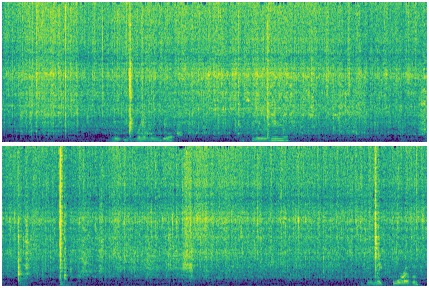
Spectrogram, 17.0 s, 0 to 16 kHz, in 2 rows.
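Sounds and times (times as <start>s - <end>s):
meat sizzling on a griddle: 0.0s - 17.0s
utensil clicking against pan: 2.5s - 3.0s, 9.6s - 10.1s.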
